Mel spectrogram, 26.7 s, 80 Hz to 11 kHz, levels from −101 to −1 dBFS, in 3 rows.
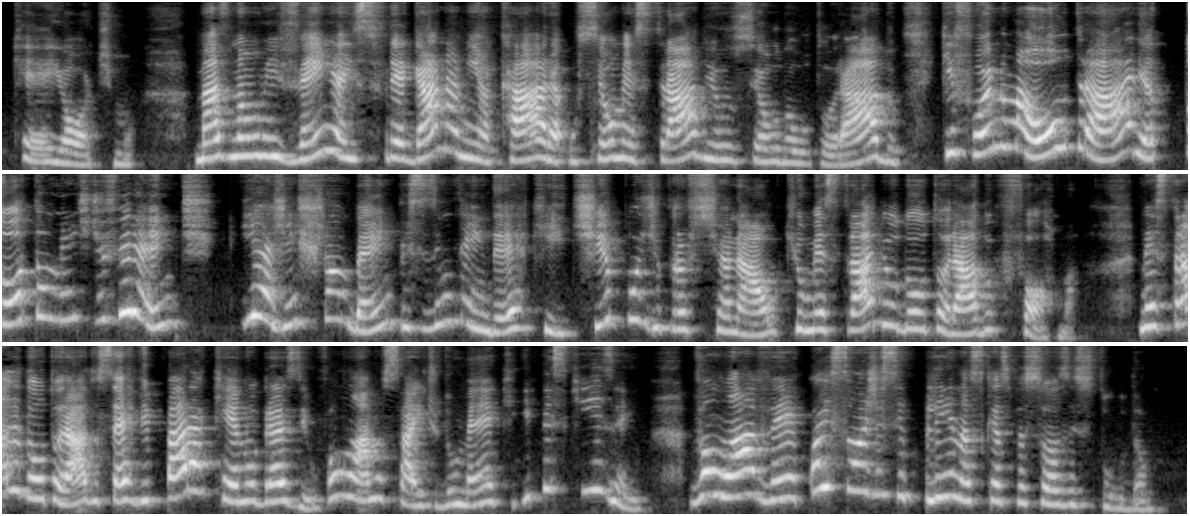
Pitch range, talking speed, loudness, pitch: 275-390 Hz, 155 wpm, -18 LUFS, 330 Hz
